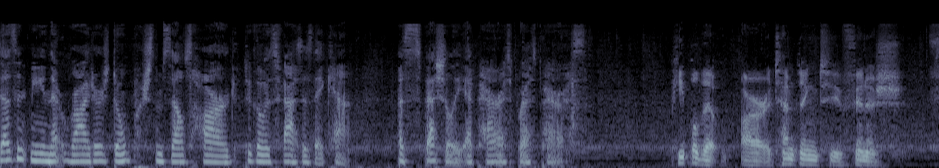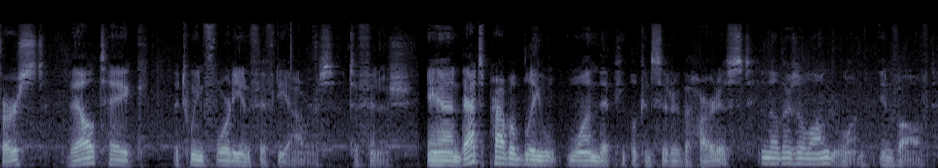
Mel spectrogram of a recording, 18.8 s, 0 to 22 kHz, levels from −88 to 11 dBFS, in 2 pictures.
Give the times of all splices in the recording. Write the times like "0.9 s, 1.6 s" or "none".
13.5 s, 17.0 s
